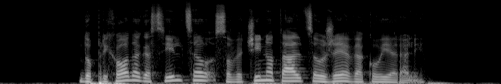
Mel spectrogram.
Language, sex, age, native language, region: Slovenian, male, 18-29, Slovenian, Gorica region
